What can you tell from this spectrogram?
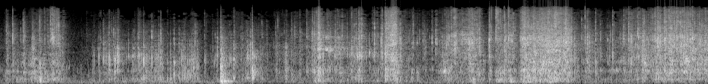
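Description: Wrapping paper being torn and crumpled off a gift box: a run of crackling rips, with longer tearing stretches in the second half.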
